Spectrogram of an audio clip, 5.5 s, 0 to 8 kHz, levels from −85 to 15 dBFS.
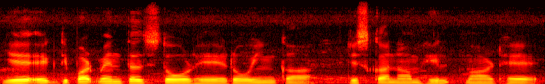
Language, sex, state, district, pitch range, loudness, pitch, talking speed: Hindi, male, Arunachal Pradesh, Lower Dibang Valley, 110-130 Hz, -17 LUFS, 115 Hz, 130 wpm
